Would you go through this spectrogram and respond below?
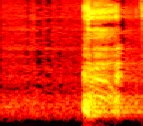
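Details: Kenyan President, during a speech on a state visit to DR Congo that persistent coughs interrupted, gives one abrupt, fairly deep cough after a quiet stretch, with a short voiced tail like throat clearing.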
